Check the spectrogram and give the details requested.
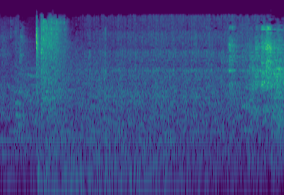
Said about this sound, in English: close the gazillion-pound door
